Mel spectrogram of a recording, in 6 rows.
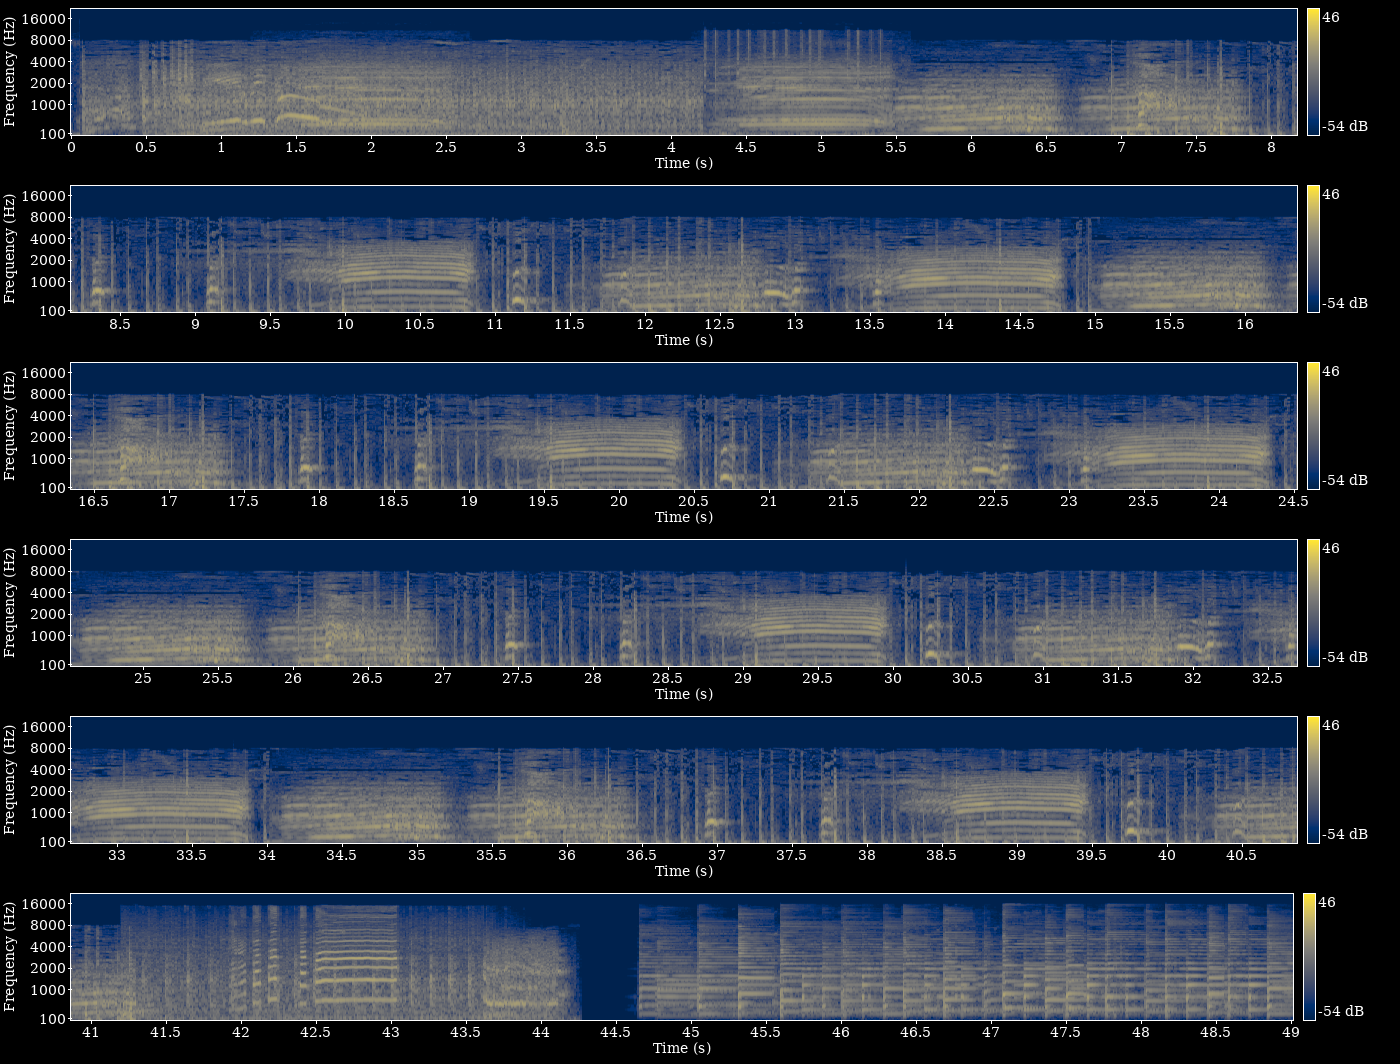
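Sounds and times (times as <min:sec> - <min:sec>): cattle mooing: 0:00.9 - 0:02.6, 0:04.3 - 0:07.6.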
